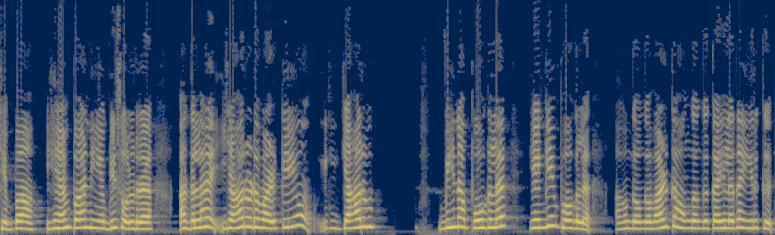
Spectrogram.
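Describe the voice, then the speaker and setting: A woman voicing an elderly cartoon grandmother who calmly soothes the young couple in a gentle, coaxing way. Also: very high-pitched, a little fast, no echo. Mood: soothing.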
